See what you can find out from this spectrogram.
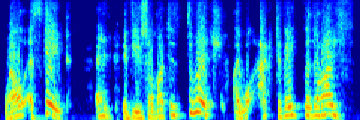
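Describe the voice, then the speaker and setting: A man's voice: sits high, expressive, normal speed, slightly rough, poor audio. A man playing a petulant multi-armed alien villain, melodramatic and whiny, in a comic old-time radio play. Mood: scheming.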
